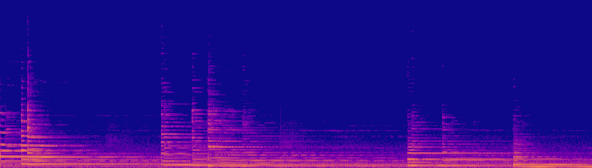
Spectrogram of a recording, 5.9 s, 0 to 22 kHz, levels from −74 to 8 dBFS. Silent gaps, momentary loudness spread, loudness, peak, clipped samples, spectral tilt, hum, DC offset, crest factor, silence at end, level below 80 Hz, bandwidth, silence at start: none; 13 LU; -26 LUFS; -8 dBFS; under 0.1%; -3 dB/octave; none; under 0.1%; 18 dB; 0 s; -60 dBFS; 16 kHz; 0 s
